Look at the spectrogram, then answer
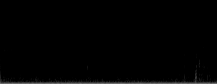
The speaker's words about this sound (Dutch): Even een slokje water.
